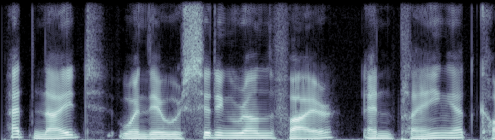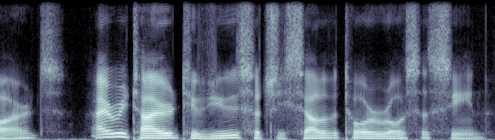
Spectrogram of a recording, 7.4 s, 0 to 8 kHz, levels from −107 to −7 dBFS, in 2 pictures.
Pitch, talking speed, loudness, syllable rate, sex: 125 Hz, 180 wpm, -20 LUFS, 4.4 syllables/s, male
